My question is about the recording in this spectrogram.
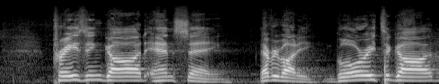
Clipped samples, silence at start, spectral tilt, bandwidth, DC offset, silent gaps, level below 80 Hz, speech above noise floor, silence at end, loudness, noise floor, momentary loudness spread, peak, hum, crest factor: under 0.1%; 0.55 s; -4.5 dB/octave; 15 kHz; under 0.1%; none; -50 dBFS; 30 dB; 0 s; -13 LUFS; -43 dBFS; 11 LU; 0 dBFS; none; 14 dB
